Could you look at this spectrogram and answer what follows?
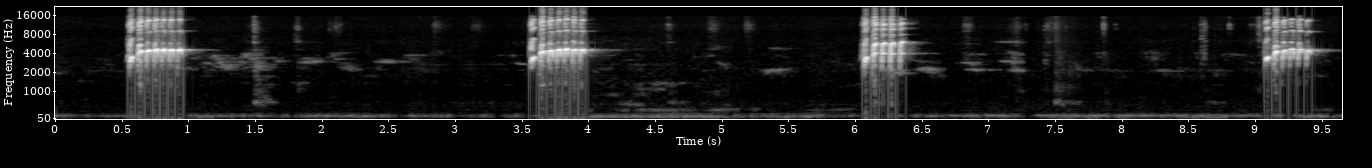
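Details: An orange German canary repeats just one short, high, rapid trilled phrase about every three seconds, with quiet gaps and a faint low hum between bursts.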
